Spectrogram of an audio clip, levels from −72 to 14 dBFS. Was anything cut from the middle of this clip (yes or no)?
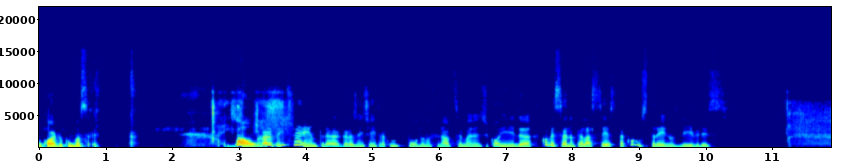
yes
